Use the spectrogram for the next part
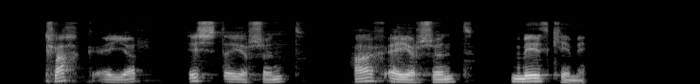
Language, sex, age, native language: Icelandic, male, 20-29, Icelandic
